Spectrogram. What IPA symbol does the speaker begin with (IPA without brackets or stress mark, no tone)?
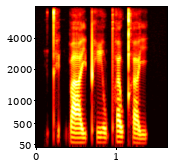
t̪ʰ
